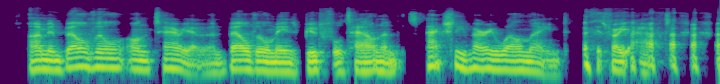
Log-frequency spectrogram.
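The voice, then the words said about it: English accent. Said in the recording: “has got a beautiful English accent”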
